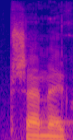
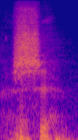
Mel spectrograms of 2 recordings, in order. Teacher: It's my short name actually, but you pronounce it with like silent P, and then RZ makes like a sh sound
